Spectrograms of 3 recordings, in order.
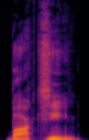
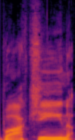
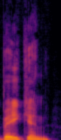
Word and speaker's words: Bakin: see more of these tutorials on RPG developer Bakken and that's how it's pronounced bikin I know you want to call it bacon I want to call it bacon too and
